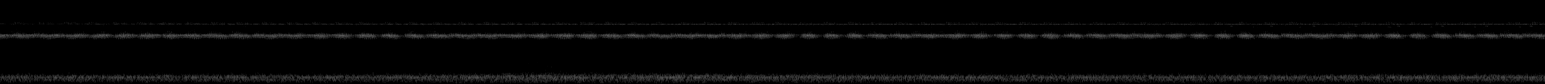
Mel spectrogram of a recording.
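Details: Insects at dawn, 5 a.m. on 25 August 2019, in Yugawara, Kanagawa, Japan, recorded beside candle light: a dense, steady shrill chorus with fast pulsing trills, a thin higher whine over it, and a soft low droning band underneath.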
